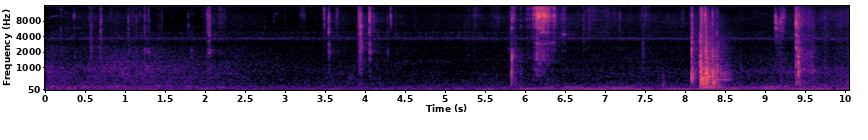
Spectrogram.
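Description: Needle-nose pliers working a spark plug wire boot loose: scattered small metallic clicks and a few short scraping rustles, the loudest and longest one about eight seconds in.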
